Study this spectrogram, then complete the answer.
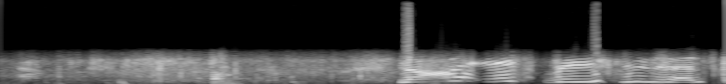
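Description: Cody, a black poodle, whines in a few rising, sliding whimpers that follow some close talking. Then comes a brief pause and another drawn-out whimper.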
